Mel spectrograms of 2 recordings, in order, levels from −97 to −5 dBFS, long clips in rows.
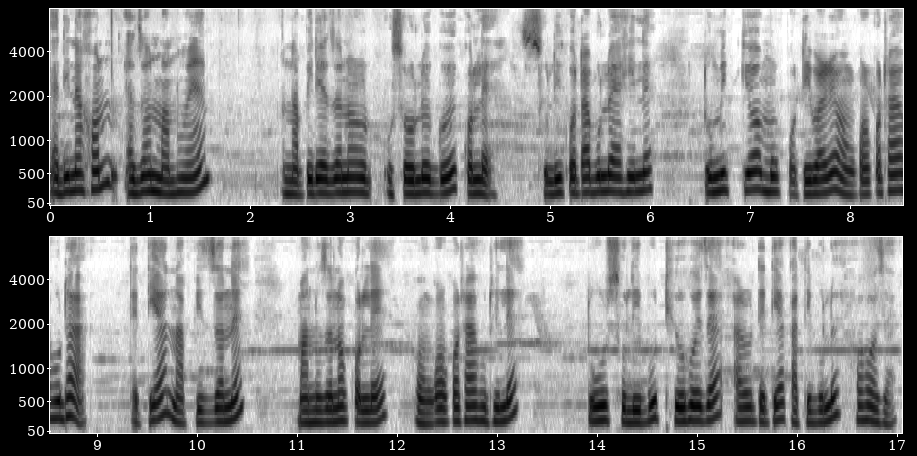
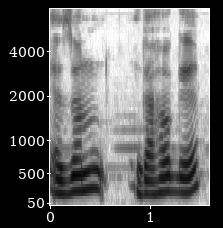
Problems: none marked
